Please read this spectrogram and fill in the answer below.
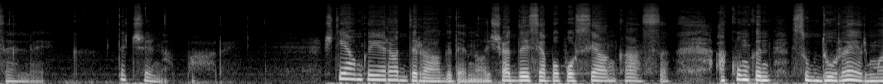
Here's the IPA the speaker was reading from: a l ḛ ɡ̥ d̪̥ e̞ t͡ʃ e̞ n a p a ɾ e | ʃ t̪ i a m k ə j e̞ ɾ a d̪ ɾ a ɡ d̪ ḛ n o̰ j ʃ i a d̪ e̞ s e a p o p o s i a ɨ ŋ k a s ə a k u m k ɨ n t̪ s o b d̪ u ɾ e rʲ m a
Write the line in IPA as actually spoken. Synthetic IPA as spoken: e l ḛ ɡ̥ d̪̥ e̞ t͡ʃ e̞ n a p a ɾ e | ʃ t̪ i a m k ə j e̞ ɾ a d̪ ɾ a ɡ d̪ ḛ n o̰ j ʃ i a d̪ e̞ s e a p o p o s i a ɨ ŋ k a s ə a k u m k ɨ n d̪ s u b d̪ u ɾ e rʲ m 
